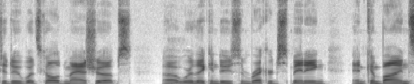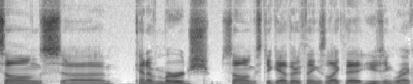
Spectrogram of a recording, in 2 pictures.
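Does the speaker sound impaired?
No.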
